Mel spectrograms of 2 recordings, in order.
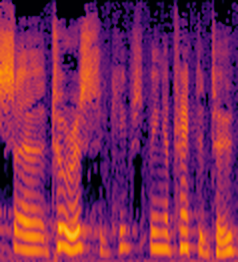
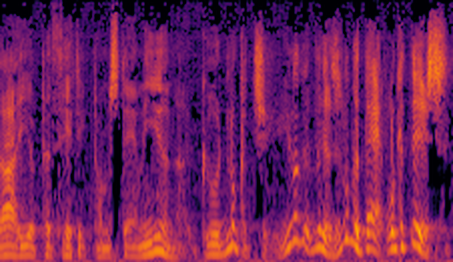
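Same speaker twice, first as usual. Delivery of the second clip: low, hushed, taunting devil voice; whispering devil; 4 semitones lower, 5 dB quieter than usual. Acted. Preacher imitating the devil belittling a man, hushed and taunting. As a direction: imitate the devil needling someone under the breath. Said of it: "have you ever heard that whispering voice? ... imitating the devil".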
